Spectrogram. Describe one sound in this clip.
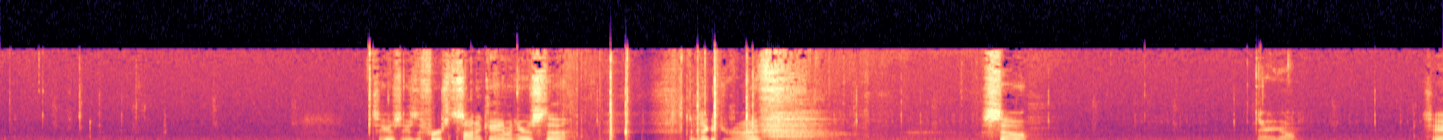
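Small plastic cartridges click and rattle as hands handle them.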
